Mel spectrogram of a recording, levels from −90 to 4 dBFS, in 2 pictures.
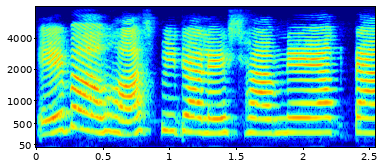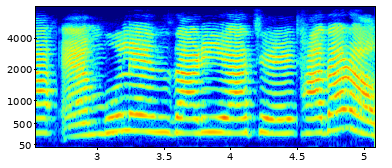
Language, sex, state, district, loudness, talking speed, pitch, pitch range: Bengali, female, West Bengal, Kolkata, -17 LUFS, 120 wpm, 315 Hz, 305-330 Hz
